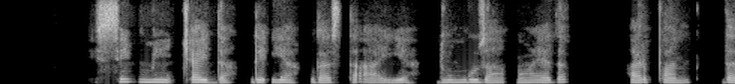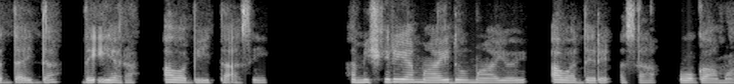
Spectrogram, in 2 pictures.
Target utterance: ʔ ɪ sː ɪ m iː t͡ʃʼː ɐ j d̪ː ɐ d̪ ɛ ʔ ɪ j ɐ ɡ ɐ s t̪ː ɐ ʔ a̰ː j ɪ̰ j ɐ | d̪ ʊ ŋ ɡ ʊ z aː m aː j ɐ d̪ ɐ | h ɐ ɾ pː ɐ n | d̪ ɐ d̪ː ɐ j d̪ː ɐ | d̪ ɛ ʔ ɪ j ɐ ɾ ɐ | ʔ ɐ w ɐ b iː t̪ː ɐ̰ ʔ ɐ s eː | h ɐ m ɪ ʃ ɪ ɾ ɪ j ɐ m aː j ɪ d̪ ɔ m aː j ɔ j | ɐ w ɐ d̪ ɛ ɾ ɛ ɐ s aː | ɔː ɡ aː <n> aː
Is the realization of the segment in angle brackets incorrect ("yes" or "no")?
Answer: yes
